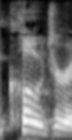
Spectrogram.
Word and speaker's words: Clojure: It's like, oh, I mean, Clojure itself, the name is not necessarily the best either, which is why I pronounce it with a very hard J, because otherwise life gets really difficult really quickly.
